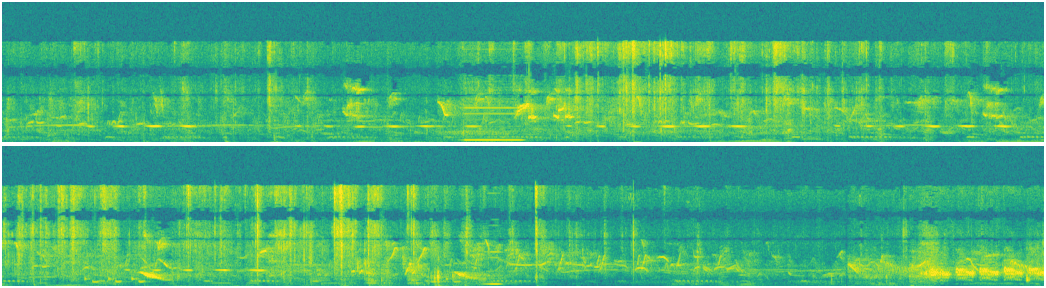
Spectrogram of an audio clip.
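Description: Faint bush ambience of wild birds: a steady run of rapid high chirps, a couple of quick whistled calls, and a louder burst of chattering calls near the end.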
